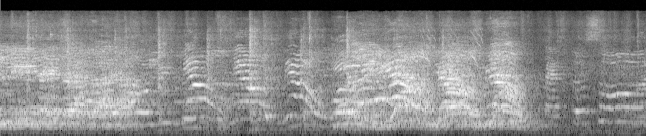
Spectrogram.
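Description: A group of young children singing and calling out together, led by a woman's voice, with some hand claps.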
